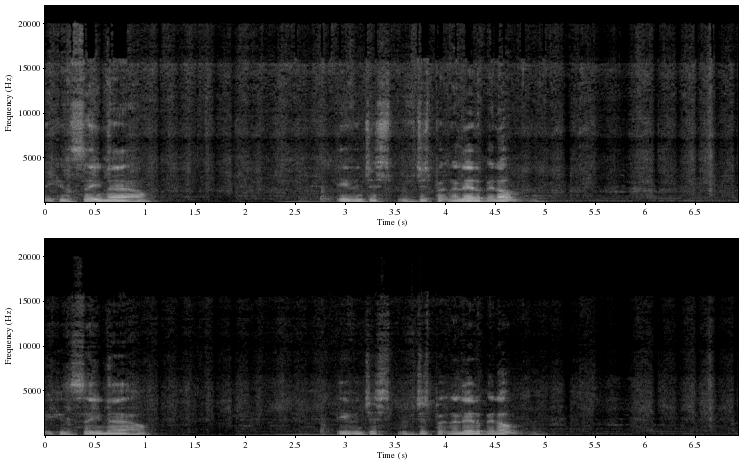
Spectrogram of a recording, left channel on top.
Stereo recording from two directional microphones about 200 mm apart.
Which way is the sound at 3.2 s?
25° right (ahead or behind).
